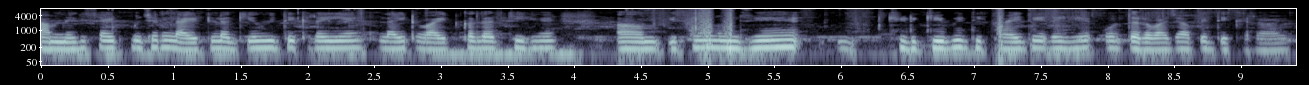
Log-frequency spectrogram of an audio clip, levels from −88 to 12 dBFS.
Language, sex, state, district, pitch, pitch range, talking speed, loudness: Hindi, female, Uttar Pradesh, Muzaffarnagar, 175 Hz, 165-185 Hz, 195 wpm, -18 LUFS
